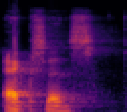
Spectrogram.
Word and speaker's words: AHCCCS: Arizona's Medicaid program is called the Arizona Health Care Cost Containment System, or AHCCCS, pronounced ACCESS.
